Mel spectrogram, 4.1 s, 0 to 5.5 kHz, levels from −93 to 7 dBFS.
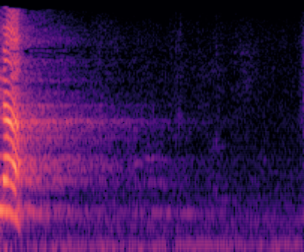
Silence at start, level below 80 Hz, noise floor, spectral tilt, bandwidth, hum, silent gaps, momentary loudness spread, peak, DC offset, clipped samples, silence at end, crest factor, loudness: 0 s; -56 dBFS; -57 dBFS; -3 dB/octave; 5.4 kHz; none; none; 29 LU; -2 dBFS; under 0.1%; under 0.1%; 3.3 s; 22 dB; -17 LUFS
